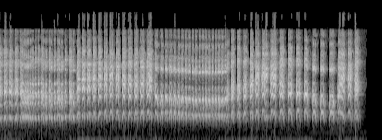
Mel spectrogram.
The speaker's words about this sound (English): Like chickadee, the name kookaburra is onomatopoeic. It's derived from the world famous cackle made by these birds.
